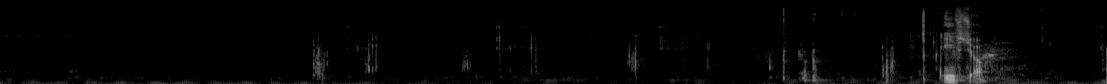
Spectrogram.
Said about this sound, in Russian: Попил водички, как говорится.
